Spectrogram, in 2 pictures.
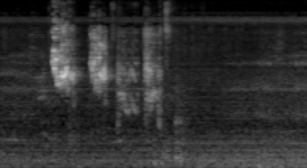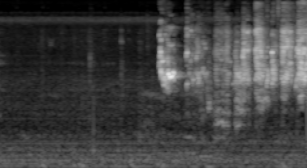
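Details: Several caged budgerigars kept as pets. A few quick squeaky chirps sound, then a gap of near silence, then a louder burst of rapid, scratchy chattering builds at the end.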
